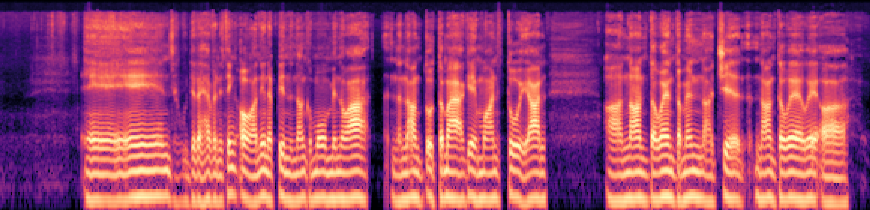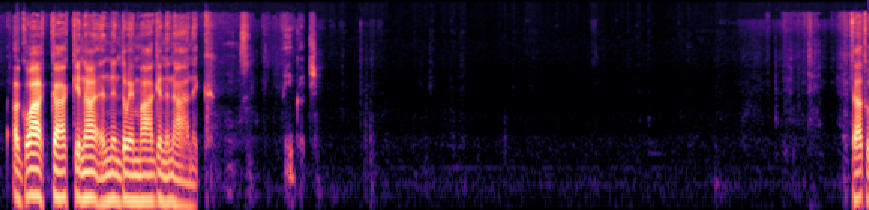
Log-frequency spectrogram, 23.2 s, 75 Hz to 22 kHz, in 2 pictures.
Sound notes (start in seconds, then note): 2.7 French language spoken; 2.7 indigenous language spoken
